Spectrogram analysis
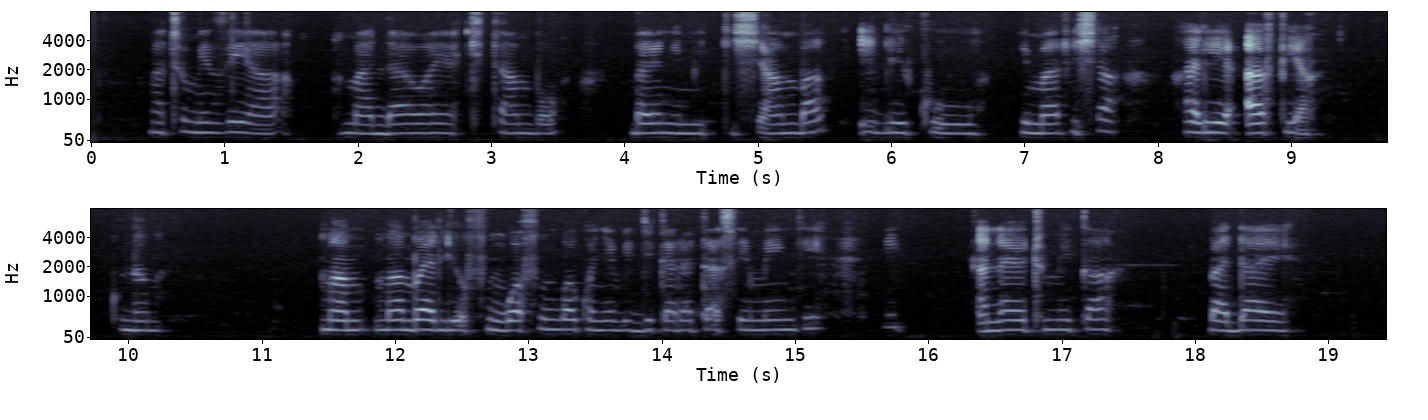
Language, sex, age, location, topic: Swahili, female, 18-24, Kisumu, health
